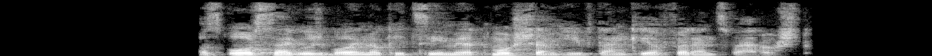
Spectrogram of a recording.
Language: Hungarian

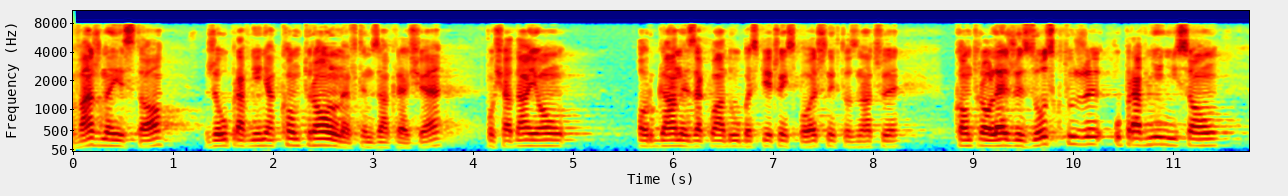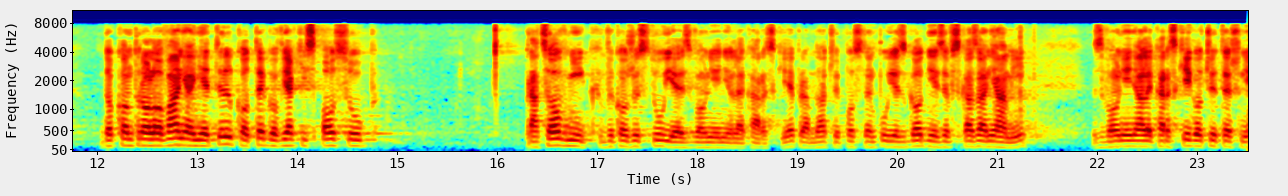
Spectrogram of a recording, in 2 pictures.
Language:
Polish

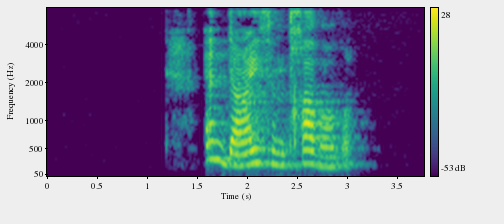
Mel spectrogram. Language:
Kabyle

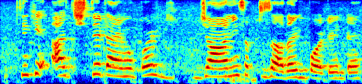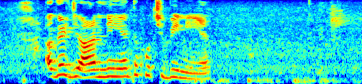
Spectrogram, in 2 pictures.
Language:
Dogri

